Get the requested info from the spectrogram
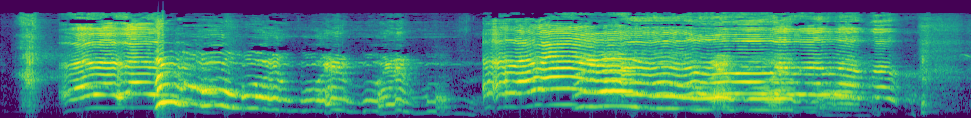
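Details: Siberian Husky howls alongside a baby; two drawn-out, wobbling, tonal howls split by a short pause, with a sharp knock near the start of the first and baby-like babbling woven through.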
